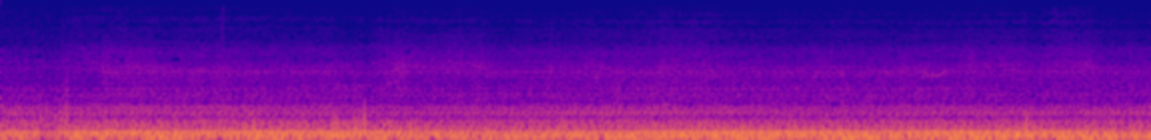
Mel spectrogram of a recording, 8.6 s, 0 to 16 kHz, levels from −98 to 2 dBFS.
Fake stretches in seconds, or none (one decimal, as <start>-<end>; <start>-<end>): 0.7-2.5; 7.5-8.6

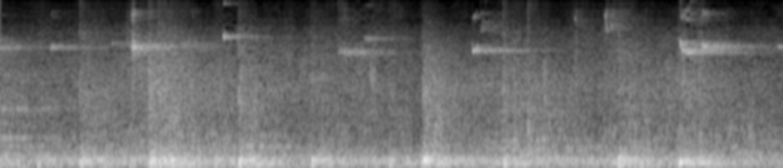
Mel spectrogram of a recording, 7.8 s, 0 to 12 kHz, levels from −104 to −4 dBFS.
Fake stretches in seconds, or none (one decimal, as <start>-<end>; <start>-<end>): none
